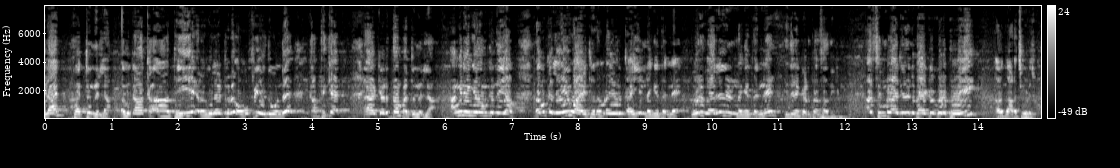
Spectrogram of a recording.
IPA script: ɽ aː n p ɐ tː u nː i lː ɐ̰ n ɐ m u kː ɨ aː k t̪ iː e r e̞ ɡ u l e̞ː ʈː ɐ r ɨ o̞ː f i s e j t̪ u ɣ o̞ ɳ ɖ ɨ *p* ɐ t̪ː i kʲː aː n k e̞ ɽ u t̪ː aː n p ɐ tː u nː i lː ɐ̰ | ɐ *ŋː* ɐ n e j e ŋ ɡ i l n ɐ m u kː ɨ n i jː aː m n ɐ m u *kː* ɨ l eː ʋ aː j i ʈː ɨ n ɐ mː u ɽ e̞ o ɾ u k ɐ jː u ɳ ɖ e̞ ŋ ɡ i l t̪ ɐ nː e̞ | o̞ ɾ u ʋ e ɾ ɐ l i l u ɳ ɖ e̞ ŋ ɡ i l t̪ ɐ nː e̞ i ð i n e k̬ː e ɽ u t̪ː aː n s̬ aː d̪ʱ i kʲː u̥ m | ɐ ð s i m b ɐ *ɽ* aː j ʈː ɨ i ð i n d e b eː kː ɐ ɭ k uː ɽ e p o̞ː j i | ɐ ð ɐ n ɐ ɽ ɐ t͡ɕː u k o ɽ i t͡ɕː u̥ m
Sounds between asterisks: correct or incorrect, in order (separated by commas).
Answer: incorrect, correct, correct, incorrect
